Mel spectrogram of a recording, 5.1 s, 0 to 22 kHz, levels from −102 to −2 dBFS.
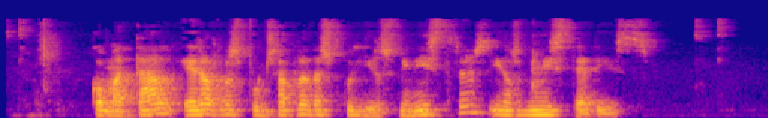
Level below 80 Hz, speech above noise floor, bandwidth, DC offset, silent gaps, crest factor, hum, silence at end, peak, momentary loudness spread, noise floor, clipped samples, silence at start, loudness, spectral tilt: -60 dBFS; 34 dB; 11.5 kHz; under 0.1%; none; 20 dB; none; 0.8 s; -2 dBFS; 17 LU; -54 dBFS; under 0.1%; 0.25 s; -20 LUFS; -6 dB/octave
